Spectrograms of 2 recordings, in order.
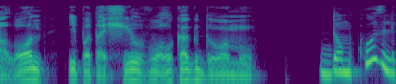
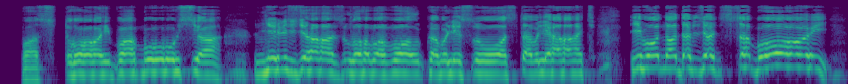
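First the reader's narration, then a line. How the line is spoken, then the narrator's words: Little goat yelling. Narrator (Russian): завопил козлик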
